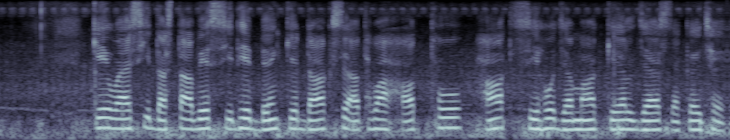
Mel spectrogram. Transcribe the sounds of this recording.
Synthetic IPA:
kewajsid̪əst̪abessid̪ʱebɛ̃ŋkːeɖakʰsẽət̪ʰəʋahat̪ʰːohãt̪ʰseɦod͡ʒəmakeld͡ʒajsəkɛt͡ʃʰɛ

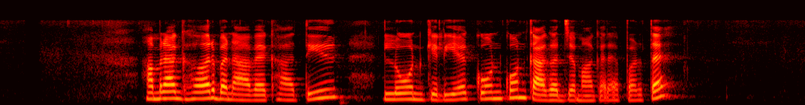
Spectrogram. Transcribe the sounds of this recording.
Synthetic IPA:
hɐmɾaɡʱəɾbənaːʋekʰaːt̪iːɾ | loːnkeliekɔːnkɔːnkaːɡəd͡ʒd͡ʒɐmakəɾepɐɽt̪e

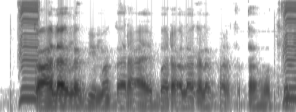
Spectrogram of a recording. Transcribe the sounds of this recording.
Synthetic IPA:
k̪aələɡələɡ̚bimakəɾajbəɾələɡələɡ̚pəɾt̪ʰət̪aɦot̪ʰe

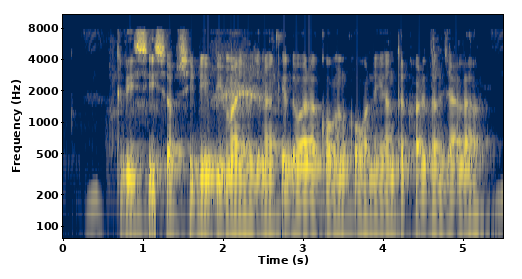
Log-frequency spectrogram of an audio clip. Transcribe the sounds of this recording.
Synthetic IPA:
kɾiːsisəbsɪɖibimajoːd͡ʒnaked̪waːɾakɔːnkonɪjə̃nt̪ɾkʰəɽd̪əld͡ʒaːlaː

